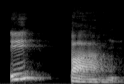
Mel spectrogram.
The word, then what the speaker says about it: épargne: Épargne. Em uma conta poupança, literalmente, né? Épargne. Para fazer esse GN, lembrando, é um pouco mais forte do NH em português, ou seja, épargne. Épargne.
